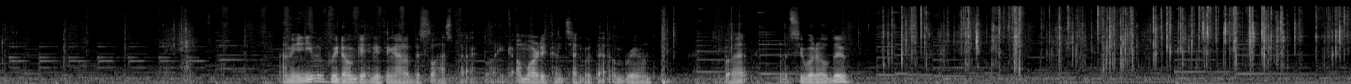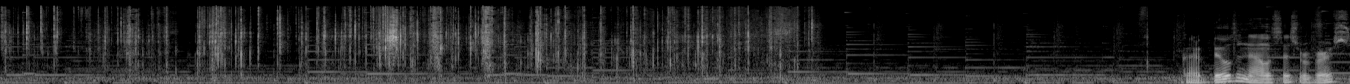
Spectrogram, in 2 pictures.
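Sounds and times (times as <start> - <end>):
background music: 0.0 - 27.0
foil wrapper crinkling: 8.7 - 21.8.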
